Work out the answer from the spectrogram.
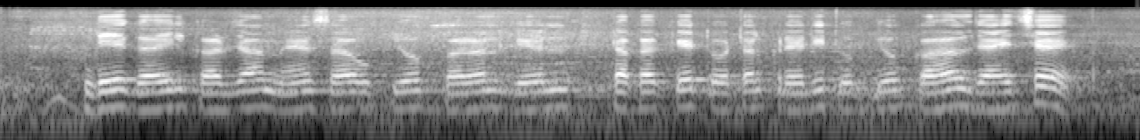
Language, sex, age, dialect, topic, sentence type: Maithili, male, 25-30, Bajjika, banking, statement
